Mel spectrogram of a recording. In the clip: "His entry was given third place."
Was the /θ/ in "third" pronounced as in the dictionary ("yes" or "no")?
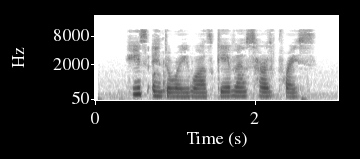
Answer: no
